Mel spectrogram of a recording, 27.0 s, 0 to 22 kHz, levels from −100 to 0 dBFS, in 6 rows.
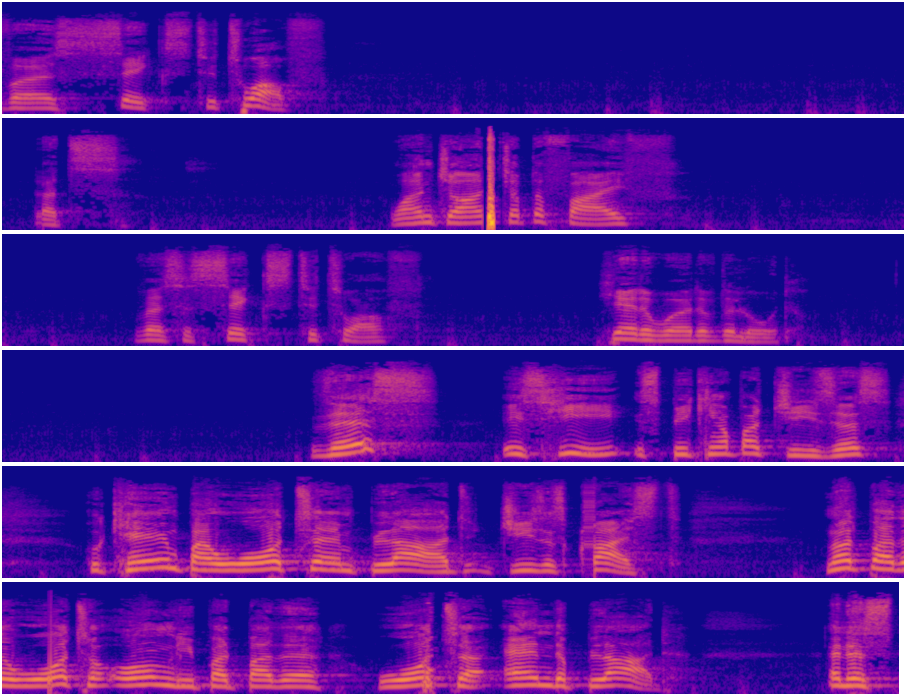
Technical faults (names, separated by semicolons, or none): repeated buffer; corrupt frame decoded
